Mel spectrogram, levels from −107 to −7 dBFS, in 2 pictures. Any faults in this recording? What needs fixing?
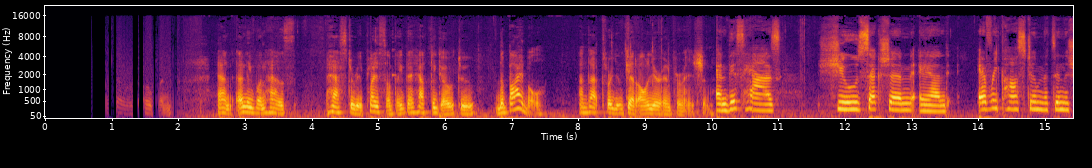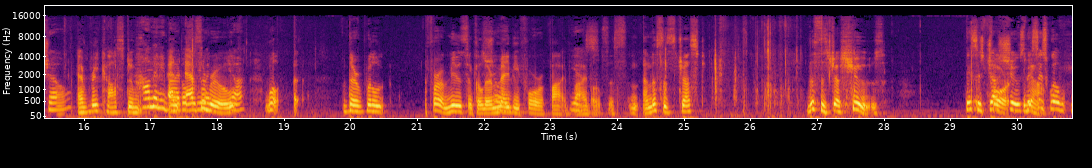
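Truncation distortion on a fade runs from 0.0 to 2.35 s and is worst up to 2.11 s. The fade stage keeps too few bits, which fits an 8-bit path, and adds no dither, so low levels become coarse steps and sound gritty. Process fades at higher precision and dither when reducing word length.

Short concealed packet loss occurs at 10.59 to 10.63 s and 24.85 to 24.89 s. About 20 ms of audio arrived too late each time, and the decoder extended the preceding sound, filling 12 ms and 20 ms respectively, before rejoining the real signal, leaving a brief smear. A larger jitter buffer or redundancy would prevent it.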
